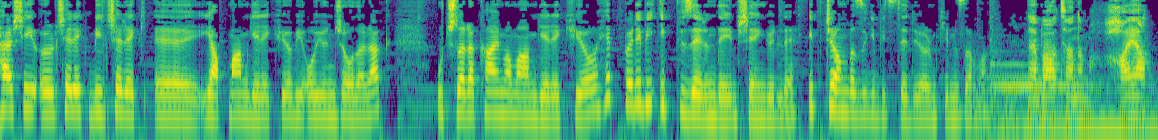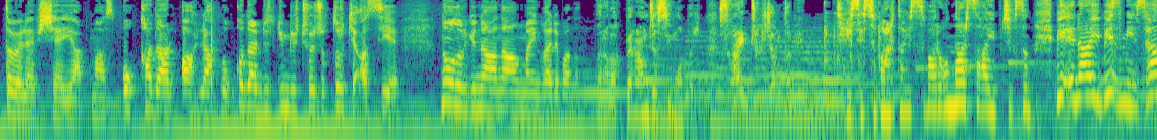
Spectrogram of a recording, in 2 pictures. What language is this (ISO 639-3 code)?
tur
